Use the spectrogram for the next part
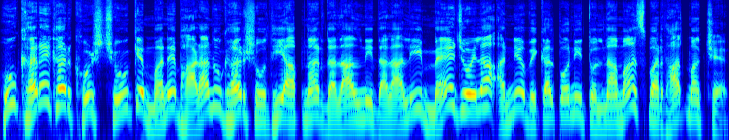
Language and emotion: Gujarati, happy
